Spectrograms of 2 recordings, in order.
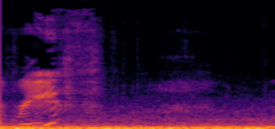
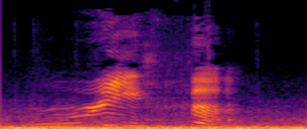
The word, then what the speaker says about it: wreath: comment in there about how i say reef but you guys are saying it's wreath we've always pronounced we've i know how it's spell obviously it's different than but i've always said reef but now knowing that you guys point it out it's wreath right wreath yep so anyways i just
